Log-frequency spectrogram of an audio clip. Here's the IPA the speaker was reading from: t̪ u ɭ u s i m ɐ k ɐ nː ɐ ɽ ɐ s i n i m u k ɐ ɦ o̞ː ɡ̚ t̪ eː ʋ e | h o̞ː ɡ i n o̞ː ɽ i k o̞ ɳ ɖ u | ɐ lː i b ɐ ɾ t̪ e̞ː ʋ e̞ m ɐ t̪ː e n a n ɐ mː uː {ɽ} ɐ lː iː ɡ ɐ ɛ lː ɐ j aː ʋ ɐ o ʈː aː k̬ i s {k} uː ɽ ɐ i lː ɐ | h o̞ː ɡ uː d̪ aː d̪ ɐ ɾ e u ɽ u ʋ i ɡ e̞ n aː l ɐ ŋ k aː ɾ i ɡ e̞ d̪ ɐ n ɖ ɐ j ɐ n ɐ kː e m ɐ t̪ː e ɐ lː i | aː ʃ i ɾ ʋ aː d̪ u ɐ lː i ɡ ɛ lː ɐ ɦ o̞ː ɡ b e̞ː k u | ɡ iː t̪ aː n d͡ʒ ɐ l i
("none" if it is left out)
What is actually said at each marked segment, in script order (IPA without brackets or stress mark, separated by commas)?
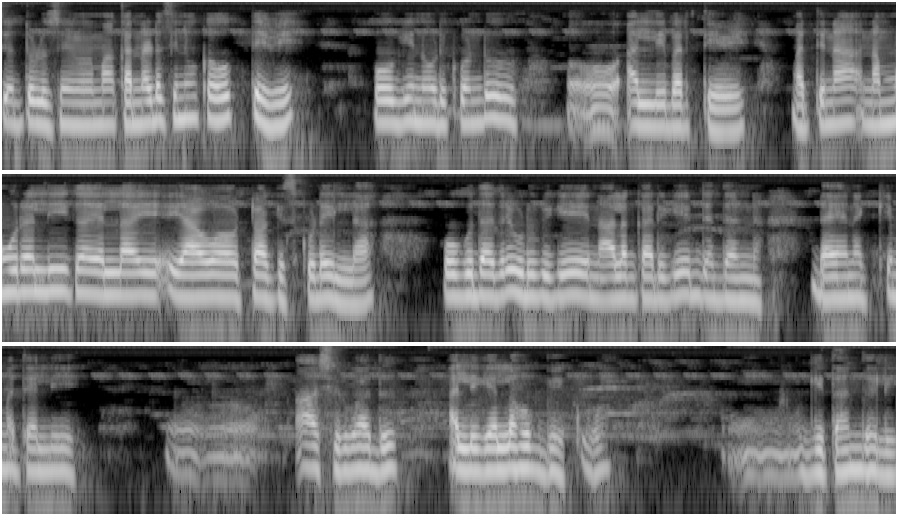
ɾ, k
